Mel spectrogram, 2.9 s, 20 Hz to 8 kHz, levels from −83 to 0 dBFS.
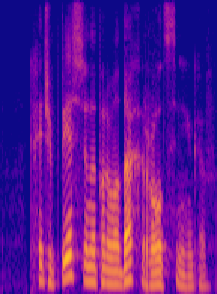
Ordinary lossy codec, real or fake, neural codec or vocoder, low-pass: none; fake; codec, 16 kHz, 0.8 kbps, ZipCodec; none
